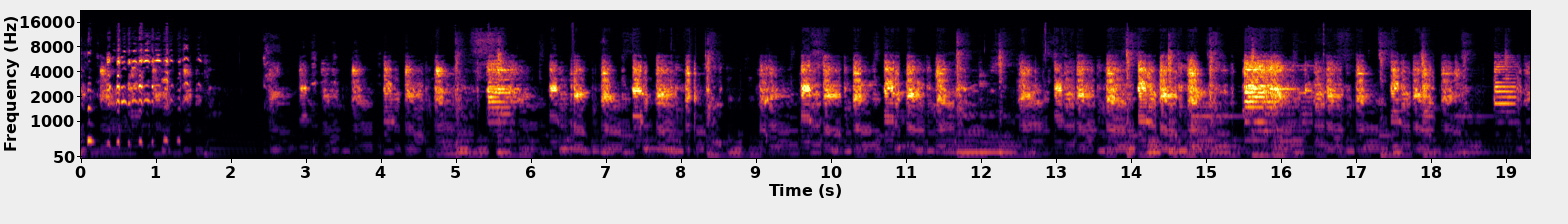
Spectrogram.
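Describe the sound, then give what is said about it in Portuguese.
Goose honking run through heavy distortion and effects: many harsh, rapid honks follow one another in a steady, buzzing rhythm for a long stretch, loud and processed, with brief gaps between bursts. “o ganso apareceu.”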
